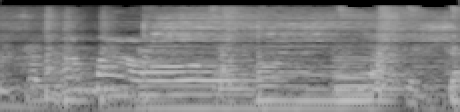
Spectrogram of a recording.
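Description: Live rock'n'roll band playing on electric guitars, bass and drum kit, in a short gap between sung lines.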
